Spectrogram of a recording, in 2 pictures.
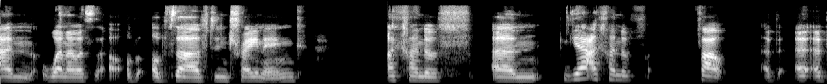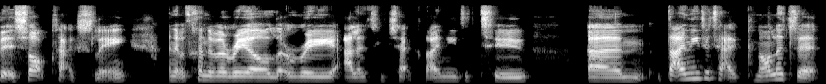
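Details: Adult female primary school teacher who stammers, speaking in an interview; stammering.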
